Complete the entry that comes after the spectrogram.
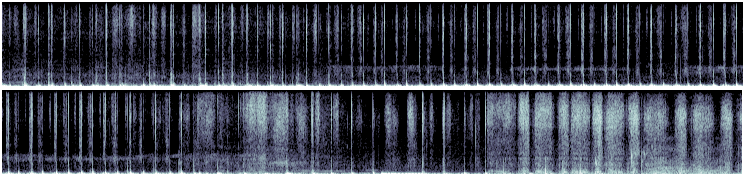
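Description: Fingertips and nails tap and scratch a full-size, inflated, hollow Adidas soccer ball with a synthetic leather surface, held right next to the mic. Rapid, steady tapping produces deep, hollow thumps that die away almost instantly. Near the end, brighter scratching sounds on the surface blend in with the taps.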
